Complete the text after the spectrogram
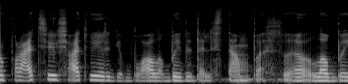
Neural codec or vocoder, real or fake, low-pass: none; real; 14.4 kHz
